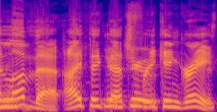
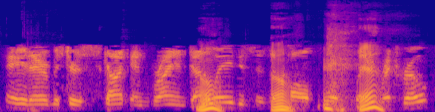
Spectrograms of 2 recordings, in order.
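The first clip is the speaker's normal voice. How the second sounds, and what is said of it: Imitates another person's voice. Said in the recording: “I'll do an impression. Let me turn it down a little bit. Okay, so here's my impression.”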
